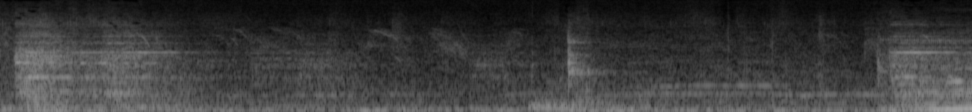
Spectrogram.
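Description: A cow moos in a low, droning voice at the start and again at the end, amid barn clatter.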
